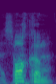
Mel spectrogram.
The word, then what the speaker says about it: Bochum: So Bochum, as it's pronounced.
